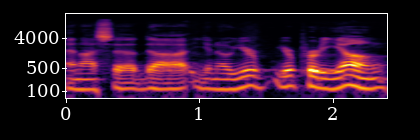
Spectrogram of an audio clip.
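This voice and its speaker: A man's voice with a dark, mellow tone. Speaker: pastor. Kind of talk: sermon. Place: church.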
